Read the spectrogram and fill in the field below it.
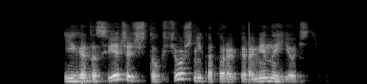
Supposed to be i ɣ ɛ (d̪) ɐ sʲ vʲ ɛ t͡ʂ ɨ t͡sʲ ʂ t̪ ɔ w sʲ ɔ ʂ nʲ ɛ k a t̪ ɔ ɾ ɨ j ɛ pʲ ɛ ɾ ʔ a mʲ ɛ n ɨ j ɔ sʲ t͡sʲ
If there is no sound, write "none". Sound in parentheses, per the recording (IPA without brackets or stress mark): t̪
